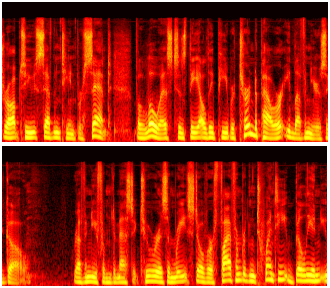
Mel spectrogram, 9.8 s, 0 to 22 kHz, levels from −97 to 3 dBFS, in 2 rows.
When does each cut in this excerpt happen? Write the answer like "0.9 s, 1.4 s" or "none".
5.9 s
